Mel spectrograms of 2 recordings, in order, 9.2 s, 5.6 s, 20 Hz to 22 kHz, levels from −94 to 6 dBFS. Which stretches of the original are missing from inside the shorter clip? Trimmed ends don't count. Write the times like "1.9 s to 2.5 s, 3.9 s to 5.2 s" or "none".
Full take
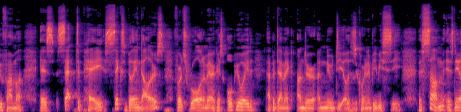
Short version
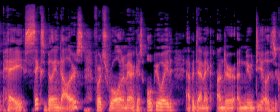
none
